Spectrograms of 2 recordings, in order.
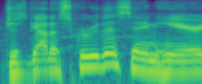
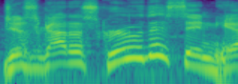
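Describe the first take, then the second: First: It is said in the speaker's ordinary accent. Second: It is said in a put-on British accent.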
